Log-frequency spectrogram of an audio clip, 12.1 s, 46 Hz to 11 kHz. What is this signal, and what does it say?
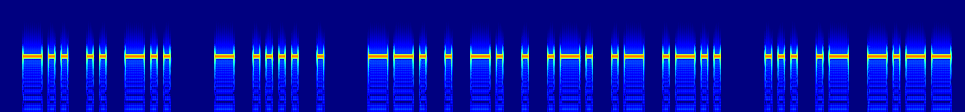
Morse code, heard as a keyed tone, about 16 wpm, 700 Hz. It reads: DID THE GENERAL SAY
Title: Sentences from Top 1000 Words - Review Part 3 - 15wpm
